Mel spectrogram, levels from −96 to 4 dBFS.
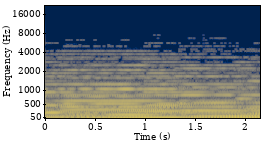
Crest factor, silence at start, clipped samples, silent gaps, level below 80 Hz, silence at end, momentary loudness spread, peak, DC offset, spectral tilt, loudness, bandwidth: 12 dB; 0 s; under 0.1%; none; -18 dBFS; 0 s; 2 LU; -2 dBFS; under 0.1%; -7 dB/octave; -17 LUFS; 6 kHz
